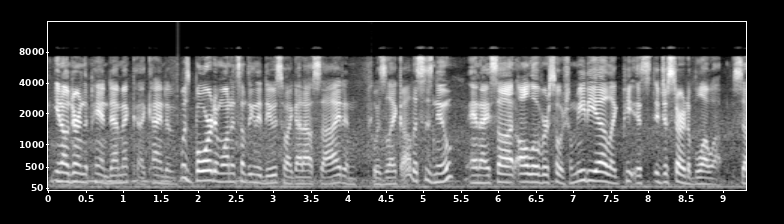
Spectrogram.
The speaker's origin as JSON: {"language": "English", "town": "Troy", "region": "New York", "country": "United States", "said": "I'm from Troy, New York, actually."}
